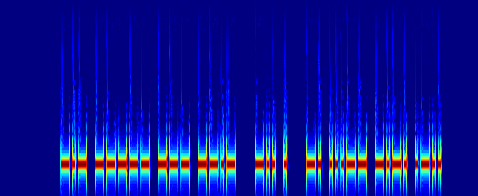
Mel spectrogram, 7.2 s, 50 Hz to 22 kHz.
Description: Morse code, heard as a keyed tone, about 28 wpm, 700 Hz. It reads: K0OQ DE N3CL
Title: USA Callsign DE Callsign - 4 Characters - 28wpm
